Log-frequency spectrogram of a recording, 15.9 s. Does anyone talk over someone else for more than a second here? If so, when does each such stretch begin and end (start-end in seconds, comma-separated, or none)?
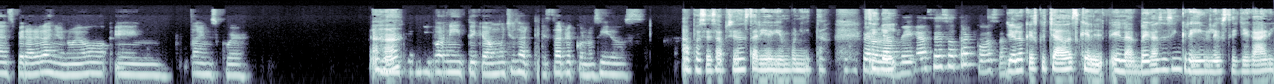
none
